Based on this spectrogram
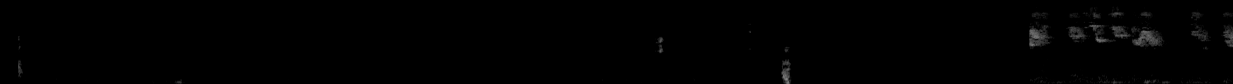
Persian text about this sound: صدای این گنجشکای ما رو میشنوید؟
